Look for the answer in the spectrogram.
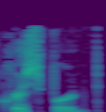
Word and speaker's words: CRISPR: In the article, if you were to Google this, you could just Google CRISPR baby, and CRISPR is spelled like it sounds, except that there's no E. So CRISPR is C-R-I-S-P-R, CRISPR.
